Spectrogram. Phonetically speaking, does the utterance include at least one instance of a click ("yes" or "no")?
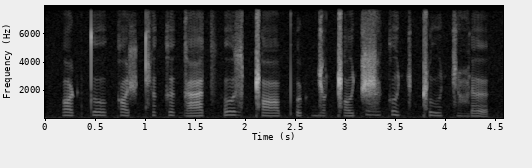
yes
